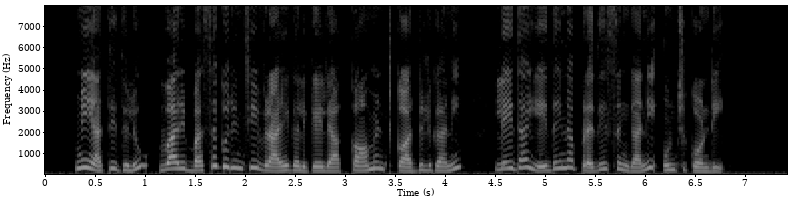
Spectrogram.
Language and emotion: Telugu, neutral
